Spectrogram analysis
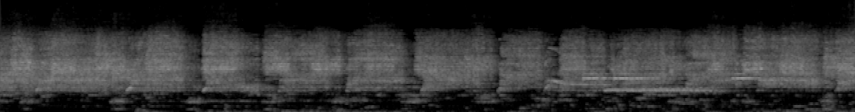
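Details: Hundreds of bats roosting in mahogany trees at a bat sanctuary in the morning fill the air with a dense, continuous wash of shrill squeaks and chatter in a calm setting, with two kites perched above.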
